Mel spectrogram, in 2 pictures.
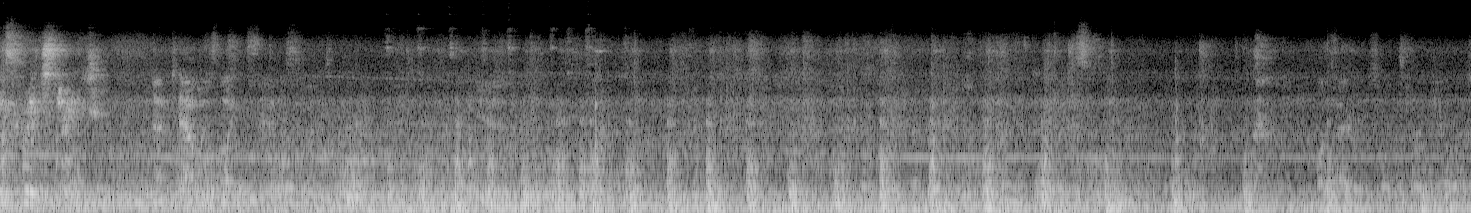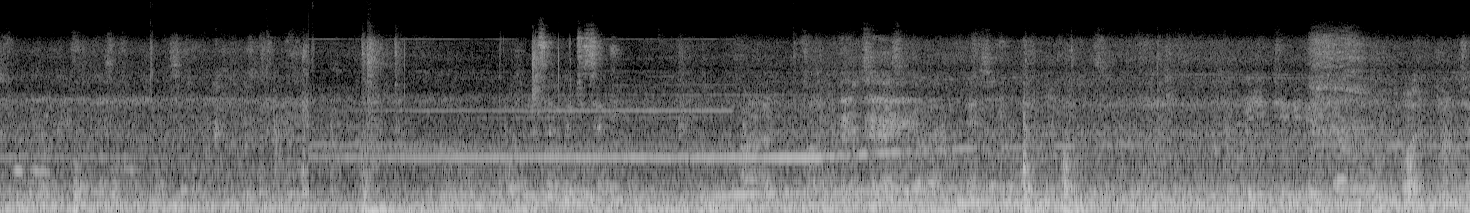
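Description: A tram hums and rumbles steadily along its tracks.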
